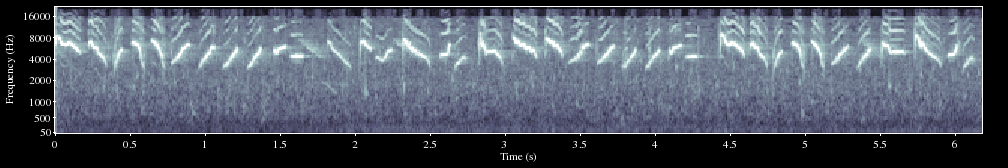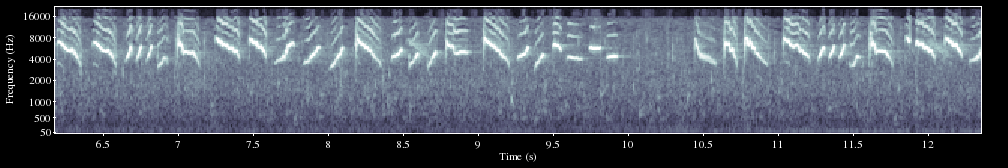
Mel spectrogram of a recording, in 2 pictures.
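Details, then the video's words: Nonstop lively Oriental white-eye song in 'gacor ngalas' style, crowded rapid high twittering and slurred whistles over twelve seconds, with a brief dip near the end, played to spur kept birds into singing. "Burung pleci gacor ngalas pancingan bahan agar cepat bunyi"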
